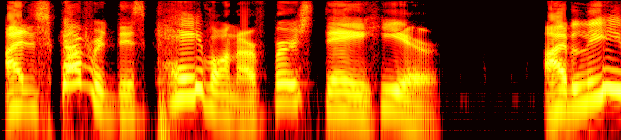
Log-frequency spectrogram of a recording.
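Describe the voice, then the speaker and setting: This put-on character voice sits at a fairly high pitch and moves at a fairly quick pace. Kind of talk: fantasy role-play voice.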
